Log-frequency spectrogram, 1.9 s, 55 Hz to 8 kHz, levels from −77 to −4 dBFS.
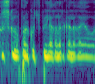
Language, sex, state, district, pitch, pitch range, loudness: Hindi, male, West Bengal, Alipurduar, 290 Hz, 285-305 Hz, -16 LUFS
